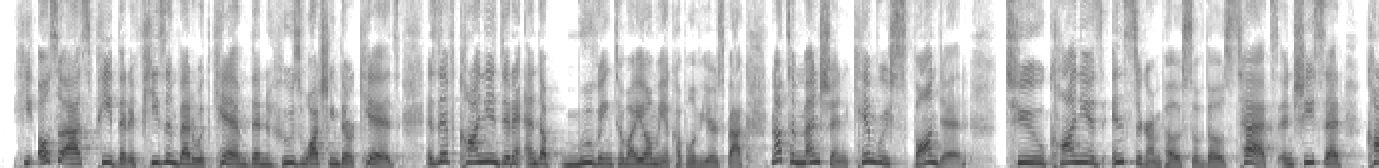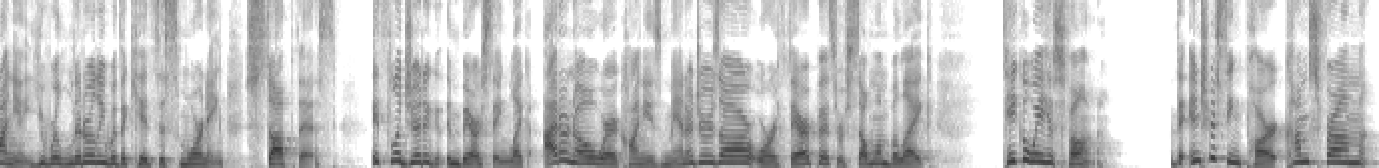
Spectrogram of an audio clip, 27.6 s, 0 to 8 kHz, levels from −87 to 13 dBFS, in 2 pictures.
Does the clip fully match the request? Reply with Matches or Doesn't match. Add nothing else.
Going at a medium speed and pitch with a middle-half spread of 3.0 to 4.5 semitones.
Doesn't match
